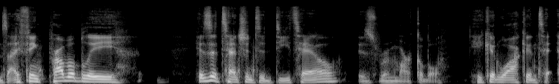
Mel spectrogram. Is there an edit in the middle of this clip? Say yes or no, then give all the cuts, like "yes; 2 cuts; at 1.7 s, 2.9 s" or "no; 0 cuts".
no; 0 cuts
